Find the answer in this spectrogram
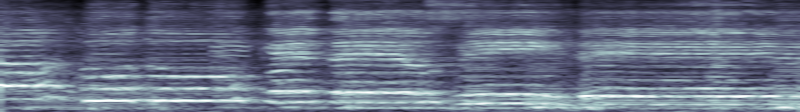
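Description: Voices singing a hymn during Catholic Mass, the melody moving between notes and holding some of them long.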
